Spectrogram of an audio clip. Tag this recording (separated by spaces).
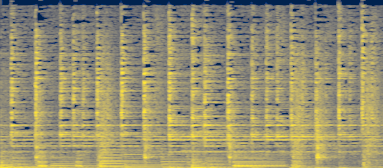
bebop sampled-instruments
